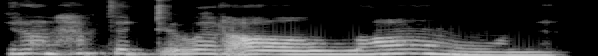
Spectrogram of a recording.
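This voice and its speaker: A woman voicing gentle Mother Earth, soft and motherly. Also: mid-range voice, normal speed, gravelly, pitched above the performer's own voice. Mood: reassuring. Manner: soft, reassuring, hushed.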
